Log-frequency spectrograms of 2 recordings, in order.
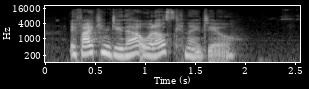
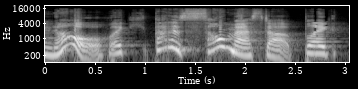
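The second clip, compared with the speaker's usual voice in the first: higher and louder, insistent; retold indignant realization; 6 semitones higher, 6 dB louder than usual. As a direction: convince yourself you deserve it. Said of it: "I'm like".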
